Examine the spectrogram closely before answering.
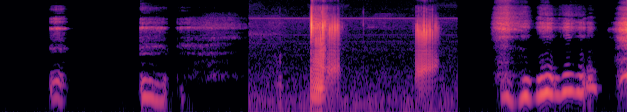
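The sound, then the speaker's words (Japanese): A fart: a rough, sputtering burst lasting about two seconds, with short vocal sounds from a person before and after it. “おならしちゃった。ああ、出る。”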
